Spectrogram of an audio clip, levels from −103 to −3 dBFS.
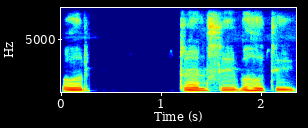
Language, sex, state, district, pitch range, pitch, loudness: Hindi, male, Bihar, Lakhisarai, 135-150 Hz, 140 Hz, -19 LUFS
